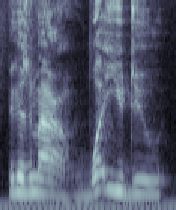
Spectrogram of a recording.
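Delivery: ordinary talk, nothing marked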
